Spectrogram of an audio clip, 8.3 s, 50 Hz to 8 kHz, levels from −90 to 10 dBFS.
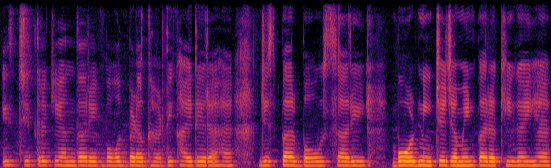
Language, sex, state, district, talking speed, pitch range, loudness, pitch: Hindi, female, Chhattisgarh, Raipur, 165 wpm, 190-195 Hz, -18 LUFS, 195 Hz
